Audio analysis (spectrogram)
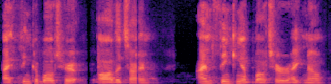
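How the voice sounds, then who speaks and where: An actor at a table read playing a brooding, guilt-ridden man in a thriller drama, measured and introspective. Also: medium pitch, a bit bright, lightly acted, low-quality recording.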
